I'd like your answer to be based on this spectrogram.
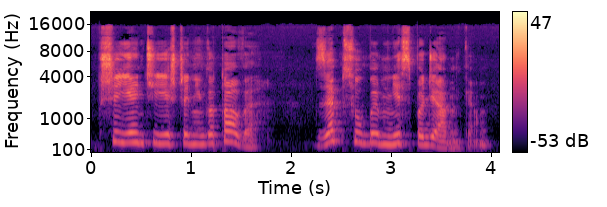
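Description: A woman reading a children's story aloud, voicing a young male turtle who is eager and easily flustered, with an excited, breathless delivery. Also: very high-pitched, slow, creaky, full character voice. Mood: anxious whisper.

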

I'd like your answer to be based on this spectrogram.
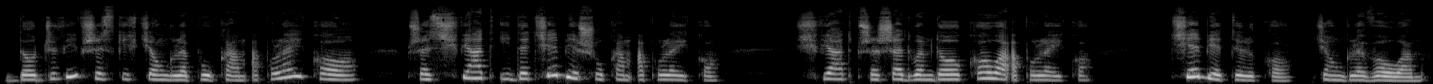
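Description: A woman's voice: on the high side, expressive, slow, warm tone, pitched above the performer's own voice. A woman doing a chanting storybook prince. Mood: yearning. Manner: sing-song, rhythmic calling. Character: young prince calling in a sing-song chant.

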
